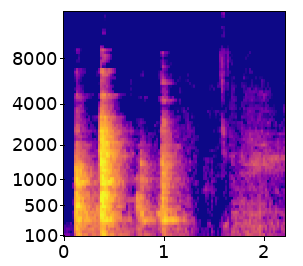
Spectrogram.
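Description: A few sharp metallic clacks and clinks at a stainless steel toaster as metal tongs are used on it to lift out hot Pop-Tarts. The loudest clack comes about a third of a second in, with smaller ones following within the first second.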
